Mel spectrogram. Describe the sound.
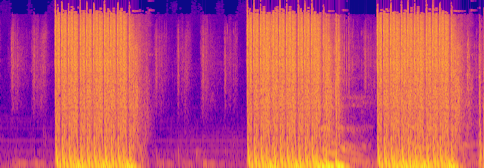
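Automatic gunfire in a video game comes in three long bursts of rapid, loud shots, separated by short quieter pauses.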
